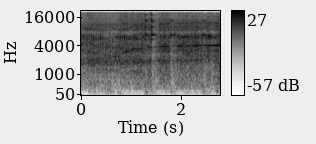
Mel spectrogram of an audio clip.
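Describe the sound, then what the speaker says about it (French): Rapid jackhammer strikes against a wall in a video game, a loud continuous mechanical rattle with a few heavier bursts standing out, over steady background noise. "Mais c'est quoi ce marteau-piqueur, frère?"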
